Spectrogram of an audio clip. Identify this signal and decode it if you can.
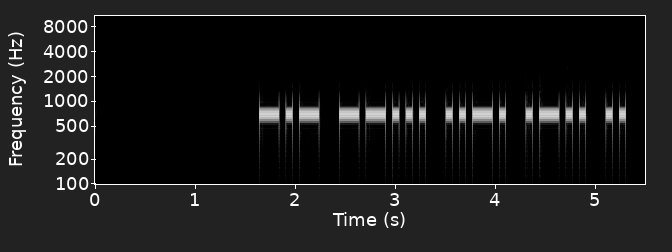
Morse code, heard as a keyed tone, about 18 wpm, 700 Hz. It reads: K7FLI
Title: Speed Racing - USA 1x3 Call Signs 15wpm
